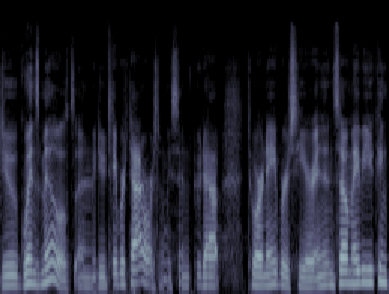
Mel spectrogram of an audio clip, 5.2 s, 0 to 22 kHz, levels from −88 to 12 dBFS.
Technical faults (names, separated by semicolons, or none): repeated packet loss (robotic sound)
